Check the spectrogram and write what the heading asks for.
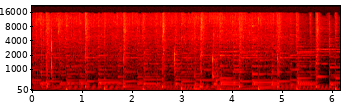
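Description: Onion bhajiyas (gram-flour and onion fritters) sizzling as they deep-fry in hot oil, the sizzle dropping away near the end. Quiet background music with a steady beat plays along.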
